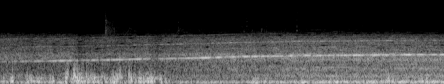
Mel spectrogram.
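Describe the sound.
An airplane takes off at full throttle from a windy island airstrip: a loud, steady engine roar with a whining tone that climbs gradually in pitch, and gusty rumbling in the first seconds.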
